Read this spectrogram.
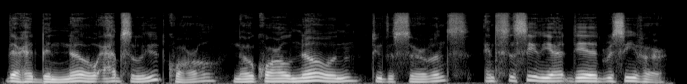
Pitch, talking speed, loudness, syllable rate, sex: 140 Hz, 150 wpm, -16 LUFS, 4.4 syllables/s, male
